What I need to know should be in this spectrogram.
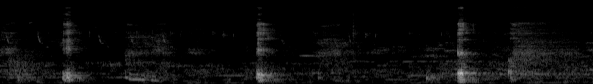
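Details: Woman burping after drinking Thums Up cola in a burping challenge: three short, abrupt belches about two seconds apart with faint background noise.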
